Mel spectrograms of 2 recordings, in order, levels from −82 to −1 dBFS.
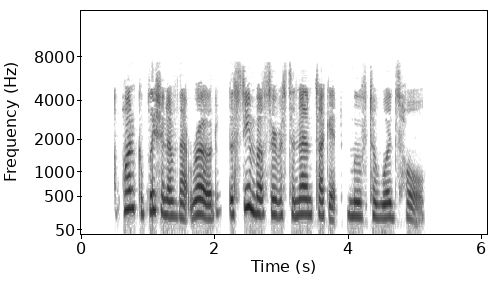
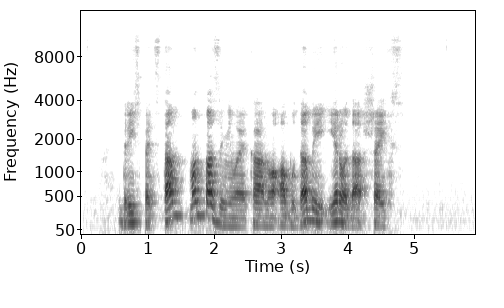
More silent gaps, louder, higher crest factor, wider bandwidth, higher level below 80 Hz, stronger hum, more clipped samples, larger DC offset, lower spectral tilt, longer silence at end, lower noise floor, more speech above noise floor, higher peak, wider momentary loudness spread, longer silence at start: first, 2.14-2.22 s, 3.94-3.99 s vs none; first, -22 LUFS vs -26 LUFS; about the same, 18 dB vs 20 dB; second, 7.6 kHz vs 11 kHz; second, -68 dBFS vs -62 dBFS; neither; neither; neither; second, -5.5 dB/octave vs -7.5 dB/octave; second, 0.95 s vs 1.35 s; first, under -90 dBFS vs -73 dBFS; first, over 68 dB vs 47 dB; about the same, -6 dBFS vs -8 dBFS; about the same, 9 LU vs 9 LU; about the same, 0.65 s vs 0.6 s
